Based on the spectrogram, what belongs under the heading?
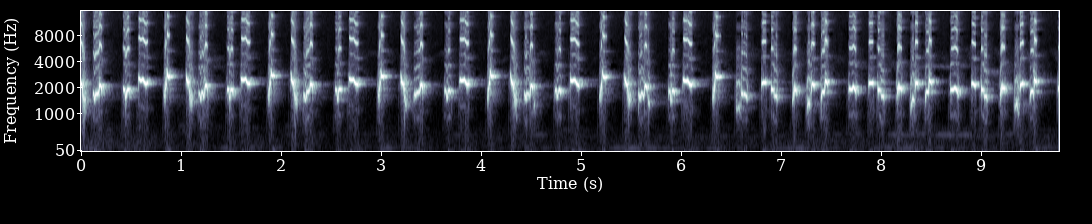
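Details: Yellow-vented bulbul pouring out a continuous ropel panjang song intended to draw replies from other bulbuls: clear, quick whistled notes in a dense, unbroken rattle of slurred phrases lasting about ten seconds.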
